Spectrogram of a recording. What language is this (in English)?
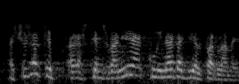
Catalan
